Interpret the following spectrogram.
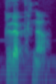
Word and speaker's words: Glöckner: You know my last name, Glöckner. It has that uh umlaut.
